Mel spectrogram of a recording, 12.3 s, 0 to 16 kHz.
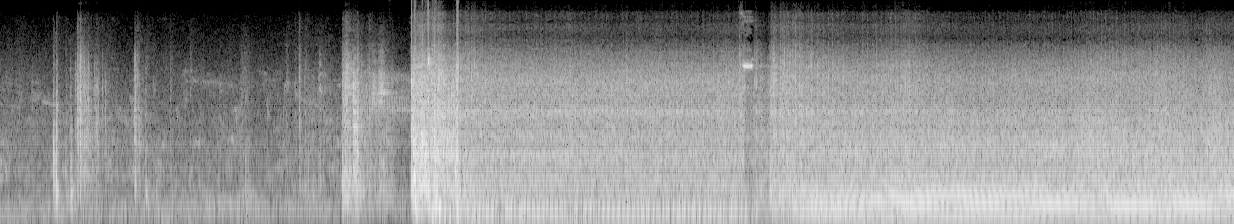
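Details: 26 HP Kohler V-twin lawn tractor, first mowing test after new ignition coils fixed a long intermittent one-cylinder misfire; a few clunks, then it fires and climbs to a steady even drone; full throttle through tall grass without missing a beat, idle smooth.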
